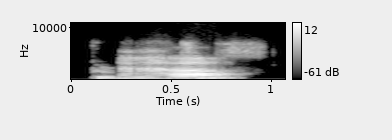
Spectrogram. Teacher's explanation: our next word ha comes out from the center part of the throat.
